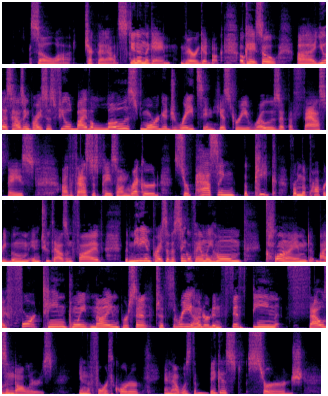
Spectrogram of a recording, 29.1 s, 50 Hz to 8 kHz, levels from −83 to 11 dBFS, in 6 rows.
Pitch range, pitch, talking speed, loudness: 175-240 Hz, 210 Hz, 140 wpm, -21 LUFS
